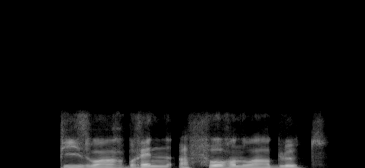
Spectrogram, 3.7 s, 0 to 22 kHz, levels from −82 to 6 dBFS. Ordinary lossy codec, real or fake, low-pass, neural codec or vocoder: Opus, 16 kbps; fake; 7.2 kHz; autoencoder, 48 kHz, 32 numbers a frame, DAC-VAE, trained on Japanese speech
